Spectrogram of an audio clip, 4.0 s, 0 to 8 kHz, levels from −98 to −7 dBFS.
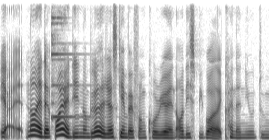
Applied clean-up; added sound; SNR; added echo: neural mask model RNNoise.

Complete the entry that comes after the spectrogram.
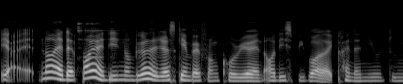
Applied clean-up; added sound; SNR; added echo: neural separator model SepFormer DNS4.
